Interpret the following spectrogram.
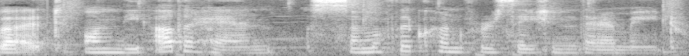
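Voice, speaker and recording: Through noticeable background noise, a woman with a non-native accent and medium pitch talks at a fairly slow pace with ordinary pitch variation. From Indonesia. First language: not English. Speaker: barista and YouTuber. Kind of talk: Q&A vlog. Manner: casual.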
